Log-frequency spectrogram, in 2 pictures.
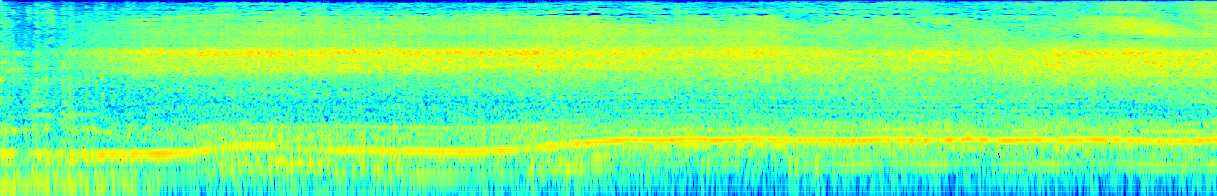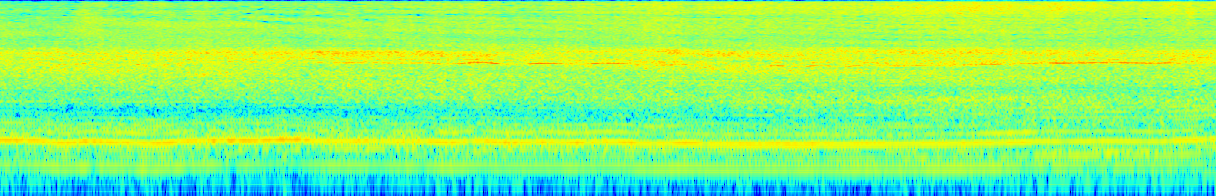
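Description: Limited Super Stock pulling tractor's diesel engine at full throttle while pulling the sled. Its pitch climbs in two steps in the first four seconds and then holds high and steady, with a thin high whine joining in the second half.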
